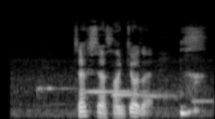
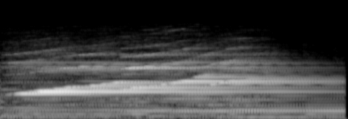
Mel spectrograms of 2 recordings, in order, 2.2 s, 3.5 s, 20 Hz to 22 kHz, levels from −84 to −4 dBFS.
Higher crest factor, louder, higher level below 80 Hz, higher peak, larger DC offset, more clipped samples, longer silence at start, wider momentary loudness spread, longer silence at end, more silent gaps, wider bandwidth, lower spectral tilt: first, 22 dB vs 14 dB; second, -23 LUFS vs -18 LUFS; second, -66 dBFS vs -60 dBFS; first, -2 dBFS vs -6 dBFS; neither; neither; first, 0.35 s vs 0 s; first, 21 LU vs 16 LU; about the same, 0 s vs 0.05 s; neither; first, 9.6 kHz vs 8.2 kHz; about the same, -5.5 dB/octave vs -5 dB/octave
